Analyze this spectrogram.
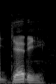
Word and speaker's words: Getty: A little pronunciation correction right here is going to be number 18, Casey Getty, is in the circle.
